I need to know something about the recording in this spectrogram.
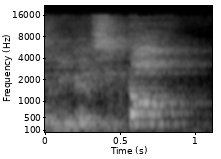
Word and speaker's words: università: If you say Università, French, Italiano, yeah? Last syllable.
